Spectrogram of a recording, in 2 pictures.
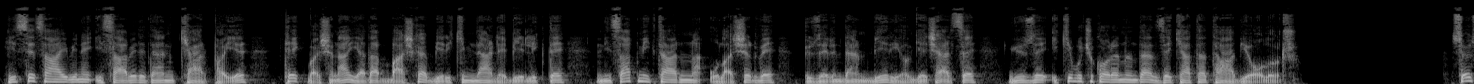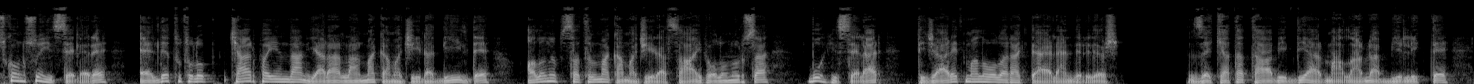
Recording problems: squashed, flat; somewhat

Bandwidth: 15 kHz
